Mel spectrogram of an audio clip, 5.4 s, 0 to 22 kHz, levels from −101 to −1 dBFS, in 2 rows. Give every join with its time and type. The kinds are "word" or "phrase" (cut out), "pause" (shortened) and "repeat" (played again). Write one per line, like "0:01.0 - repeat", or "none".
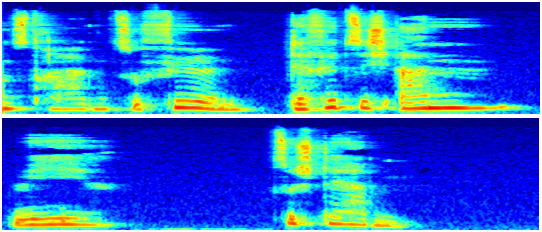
0:01.3 - pause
